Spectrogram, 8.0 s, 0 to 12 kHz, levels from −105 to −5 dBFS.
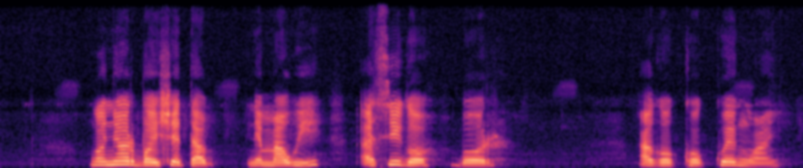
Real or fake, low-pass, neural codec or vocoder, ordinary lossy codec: real; none; none; none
